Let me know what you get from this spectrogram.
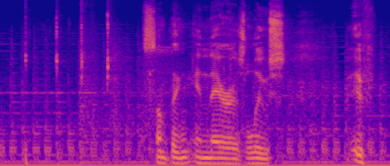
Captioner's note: metal clicking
